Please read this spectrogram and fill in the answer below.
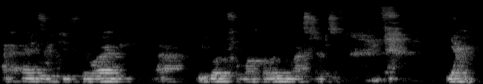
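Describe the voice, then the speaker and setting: A man with a Zambian accent moderating a session, introducing it informally and haltingly. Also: mid-range voice, monotone, mellow. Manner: hesitant, halting. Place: conference room. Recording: very echoey room, distant mic.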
